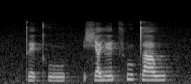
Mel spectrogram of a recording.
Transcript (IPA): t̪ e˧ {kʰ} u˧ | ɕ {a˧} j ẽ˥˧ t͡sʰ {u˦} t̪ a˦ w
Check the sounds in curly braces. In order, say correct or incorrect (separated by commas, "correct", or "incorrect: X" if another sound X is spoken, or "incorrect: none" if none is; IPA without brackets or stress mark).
correct, correct, correct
